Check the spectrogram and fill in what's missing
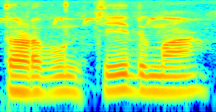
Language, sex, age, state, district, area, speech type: Santali, male, 18-30, Jharkhand, Pakur, rural, spontaneous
